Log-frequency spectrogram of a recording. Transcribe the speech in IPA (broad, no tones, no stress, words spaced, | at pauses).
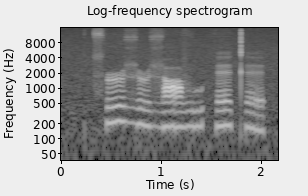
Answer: t͡sʰə˞ɮə˞ ɮɑ vuhɛkʰɛ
